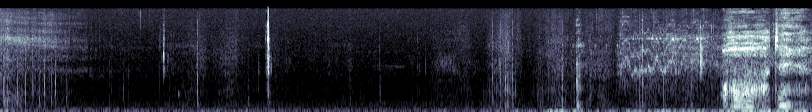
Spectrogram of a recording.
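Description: A fishing reel clicks and whirs as its handle is turned.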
